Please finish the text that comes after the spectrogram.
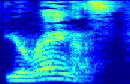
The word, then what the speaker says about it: Uranus: the tourist town of Uranus which is pronounced the way any self-respecting class clown would say it so so much for the Uranus Examiner Uranus it's along route 66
